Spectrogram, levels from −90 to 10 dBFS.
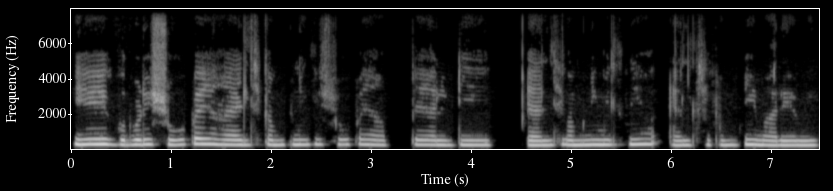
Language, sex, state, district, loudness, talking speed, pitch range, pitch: Hindi, female, Uttar Pradesh, Etah, -17 LUFS, 185 wpm, 255-285 Hz, 270 Hz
